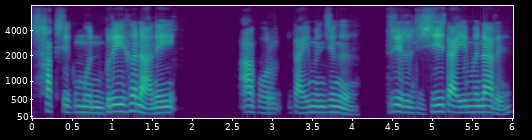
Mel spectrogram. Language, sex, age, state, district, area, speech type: Bodo, female, 45-60, Assam, Baksa, rural, spontaneous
